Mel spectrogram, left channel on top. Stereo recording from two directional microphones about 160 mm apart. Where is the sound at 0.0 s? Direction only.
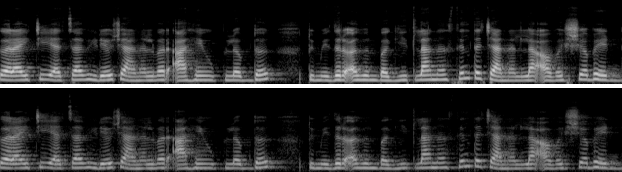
25° left (ahead or behind).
